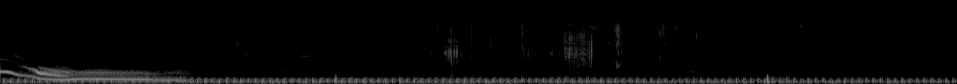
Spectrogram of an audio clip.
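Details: A cat gives one drawn-out meow that starts high, slides down and then holds a steady tone for almost two seconds. A constant low engine drone runs underneath, with faint rustling and clicks afterwards.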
